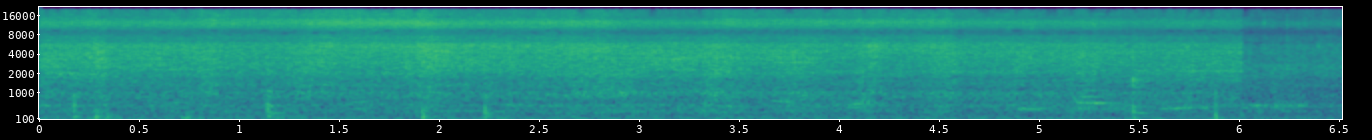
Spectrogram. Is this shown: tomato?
yes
